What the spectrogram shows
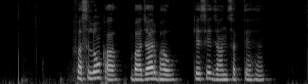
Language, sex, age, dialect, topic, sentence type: Hindi, male, 18-24, Marwari Dhudhari, agriculture, question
